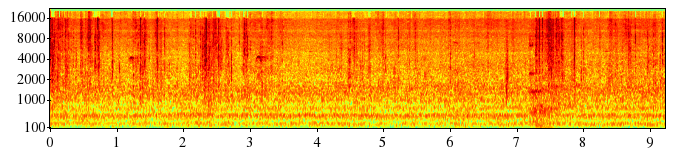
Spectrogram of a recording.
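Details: Honey bees at an apiary busy preparing for winter, a steady low droning hum of many wings held throughout, with scattered sharp clicks and taps over the top.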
